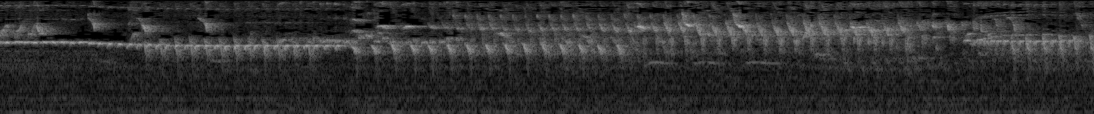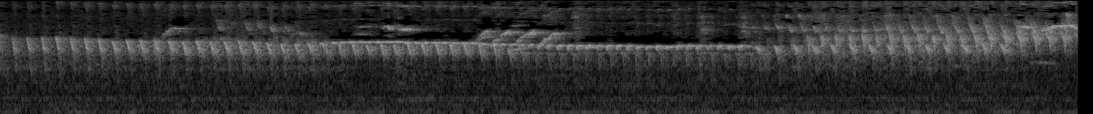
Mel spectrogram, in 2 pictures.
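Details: Red mosaic canary delivering a long continuous song of layered rattling trills and brief whistled flourishes, steady in volume throughout, with light background hiss.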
